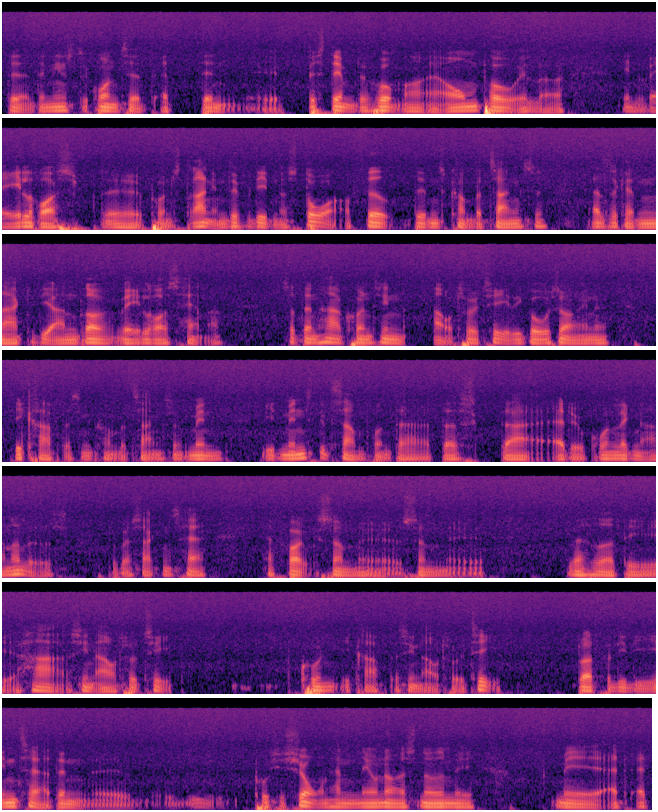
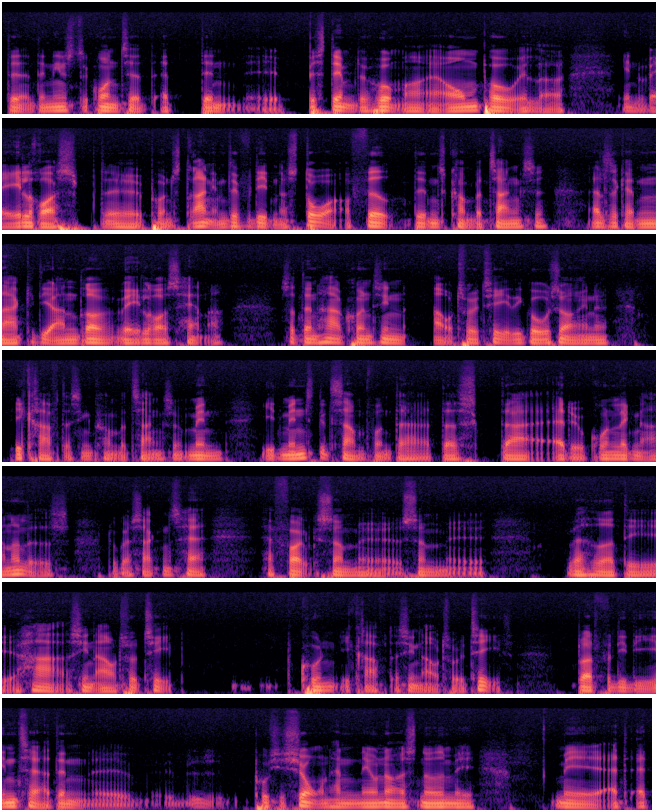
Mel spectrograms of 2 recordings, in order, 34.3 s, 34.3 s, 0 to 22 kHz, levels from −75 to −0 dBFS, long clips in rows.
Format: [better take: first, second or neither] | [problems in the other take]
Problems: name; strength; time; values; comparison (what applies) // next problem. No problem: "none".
second | hiss; loud; throughout; 5 dB below the speech; faint in the second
